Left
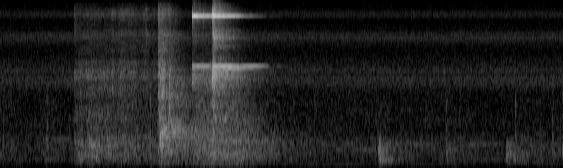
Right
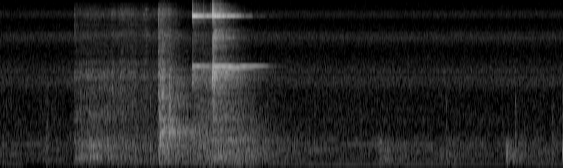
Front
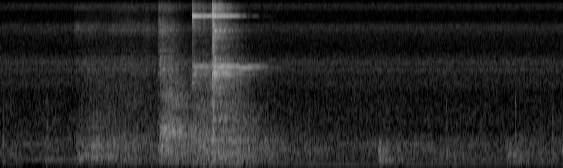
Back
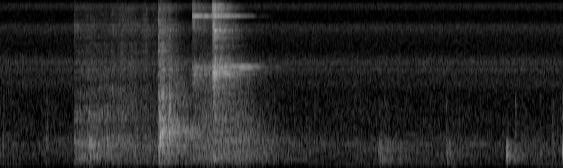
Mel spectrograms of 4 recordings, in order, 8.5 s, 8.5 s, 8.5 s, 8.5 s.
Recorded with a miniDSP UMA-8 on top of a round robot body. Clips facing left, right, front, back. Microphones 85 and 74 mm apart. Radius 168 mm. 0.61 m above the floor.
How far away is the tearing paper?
About 2.0 m.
